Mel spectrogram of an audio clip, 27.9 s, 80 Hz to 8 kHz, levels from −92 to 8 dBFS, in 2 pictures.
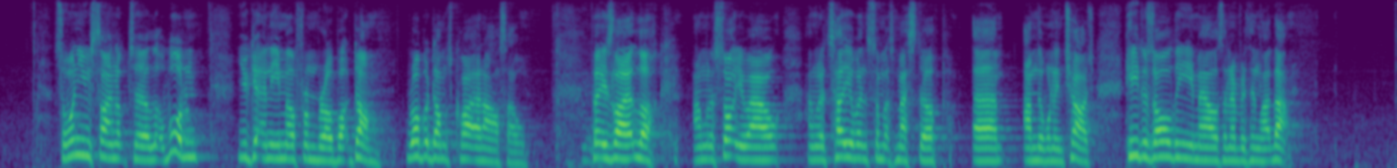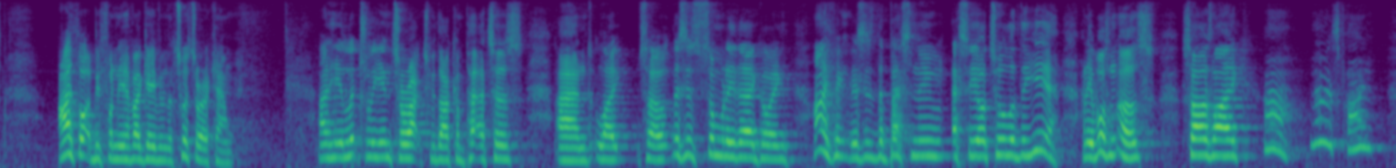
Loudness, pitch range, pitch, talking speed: -24 LUFS, 180-230 Hz, 200 Hz, 230 wpm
